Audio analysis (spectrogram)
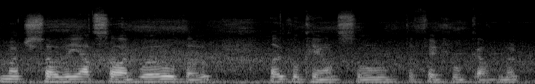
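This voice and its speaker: Fairly slow, flat, monotone speech in an Australian accent. The room echoes audibly, and background noise is noticeable. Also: man. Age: 60s. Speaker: founder of an organisation. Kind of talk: self-recorded introduction video. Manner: halting, frequent ums.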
